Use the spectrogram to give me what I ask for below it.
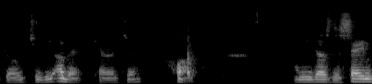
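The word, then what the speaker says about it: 黄: in this case is the character in Mandarin pronounced as Huang.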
